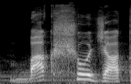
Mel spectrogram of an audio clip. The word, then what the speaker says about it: বাক্স: আকারের সাথে উচ্চারিত হবে তাহলে হবে বাক বাক এরপরে জন্তুস তাহলে হলো বাক স বাক স এরপরে বর্গীয় জয় আকার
